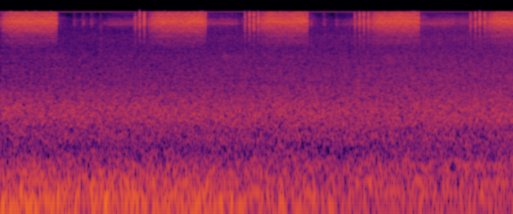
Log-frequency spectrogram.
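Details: Up-close cricket on a leaf outdoors, producing sharp, very high trilled chirps in rapid bursts roughly every second, five bursts in a row against a faint low-pitched background drone.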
